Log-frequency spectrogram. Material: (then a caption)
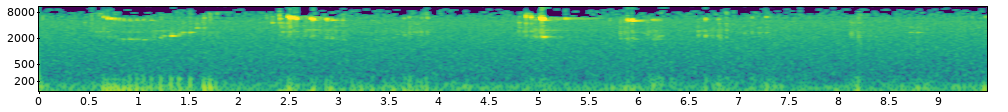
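Aluminum. A small pick clicks and scrapes along the side fins of a small finned aluminum CPU cooler heatsink. Bright, high metallic pings and short chirps cut off quickly, over a steady low rumble that dominates the sound.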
